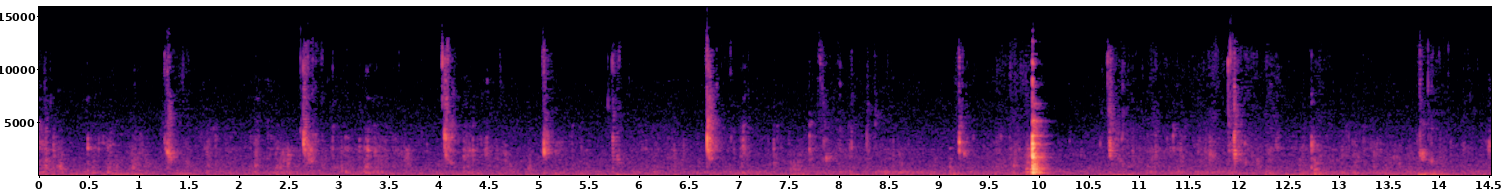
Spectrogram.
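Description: Mouth sounds of eating eba and egusi soup by hand: scattered wet clicks and smacks from chewing and finger-licking, with one louder sharp click about ten seconds in.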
